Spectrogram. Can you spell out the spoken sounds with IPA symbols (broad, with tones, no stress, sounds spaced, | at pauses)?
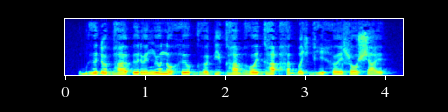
bʱ ɨ˦ ɗ ɵ˧ bʱ a˨ ə̯ ʔ ɨ˦˨ ɾ ʉ˨ ɪ̯ ŋ ʉ˦ ʊ̯ n o˨ h ɨ˧ ʊ̯ ɡʱ ɵ˨˦ pʲ ɵ˧ ɡʱ a˧ bʱ o˦ ɪ̯ ɡʱ a˦ ʔ h ɐ˨ ɡ͡b ɐ˨ ç ɡʱ i˧ h ɵ˨ ɪ̯ ɬ o˦ ʃ a˨ ɪ̯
